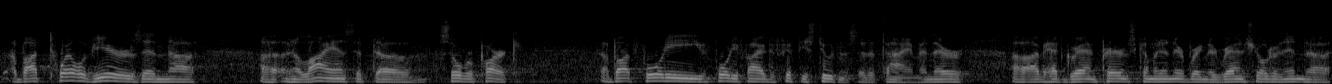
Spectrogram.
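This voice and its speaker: A man who teaches hunter education, answering interview questions in a halting way with many hesitations, in a community TV studio. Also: mid-range voice, steady tone, slight background noise.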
